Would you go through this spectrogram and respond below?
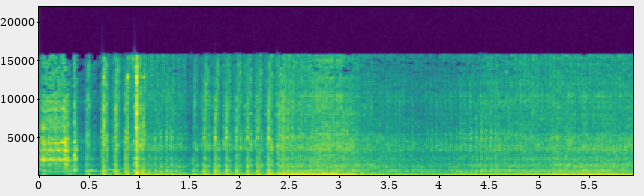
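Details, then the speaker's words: New Harbor Freight Predator 3500W inverter generator, pull-started at 6°F on choke: quick chuffs catch at once, settling into a steady, even, very quiet low drone; a clean cold start. "it's running very quiet give it a few seconds theread runs look at it that was a cold start at six switch from the choke to normal see it's running so"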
